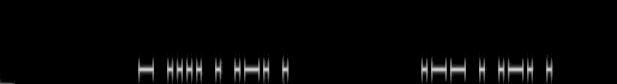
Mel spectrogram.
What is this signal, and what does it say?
Morse code, heard as a keyed tone, about 25 wpm, 700 Hz. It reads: THERE WERE
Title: 4x Word-Spacing - Sentences from Top 100 Words - 25wpm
